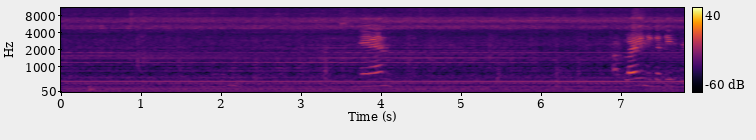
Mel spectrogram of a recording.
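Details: Steady motor hum of a suction machine during oropharyngeal/tracheostomy suctioning setup, with two brief gurgling slurps as the catheter is rinsed in water for lubrication before insertion.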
